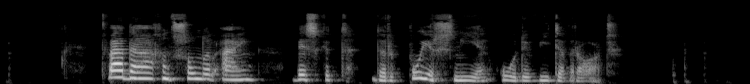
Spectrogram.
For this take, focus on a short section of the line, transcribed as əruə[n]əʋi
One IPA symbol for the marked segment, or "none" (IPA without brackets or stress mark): d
